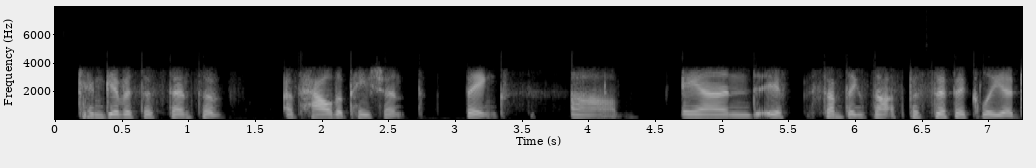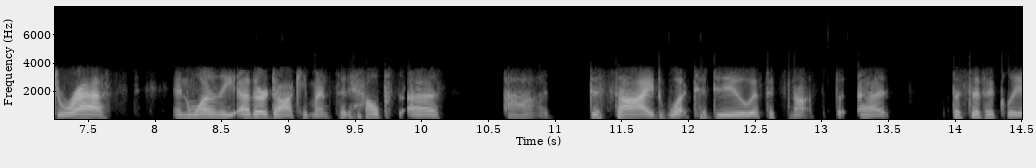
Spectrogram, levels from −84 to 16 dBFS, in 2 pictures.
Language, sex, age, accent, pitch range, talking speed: English, female, 40-59, American, 165-190 Hz, 155 wpm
